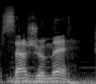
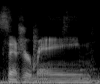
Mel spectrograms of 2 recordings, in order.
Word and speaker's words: Saint-Germain: I'm going to do a French pronunciation here. Saint-Germain. Not Saint-Germain.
